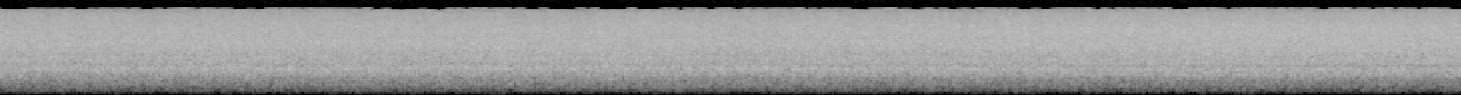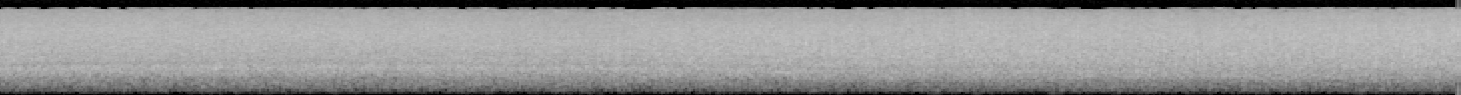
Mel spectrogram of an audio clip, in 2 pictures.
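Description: Fast-flowing stream rushing over rocks below a small waterfall, a steady, unbroken rush of water.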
